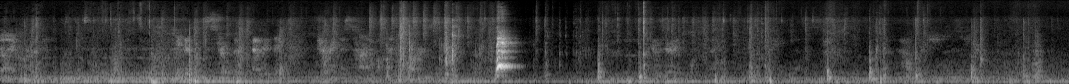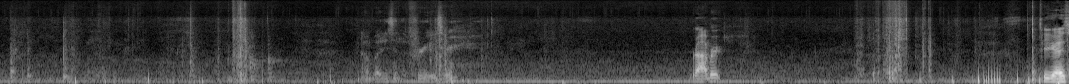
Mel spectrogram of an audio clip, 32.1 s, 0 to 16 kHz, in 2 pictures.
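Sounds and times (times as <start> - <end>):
steady footsteps: 0.0 - 21.5
dog barking loudly: 7.4 - 7.9.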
